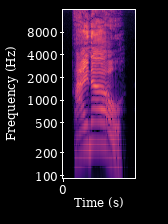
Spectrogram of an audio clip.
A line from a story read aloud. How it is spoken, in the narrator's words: Steve snapped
